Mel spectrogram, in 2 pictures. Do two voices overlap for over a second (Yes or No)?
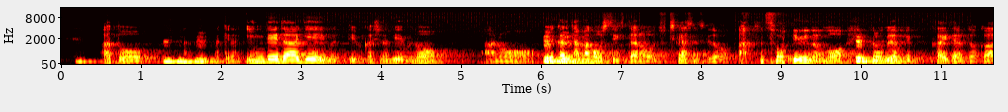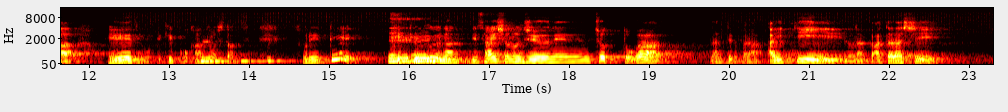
No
